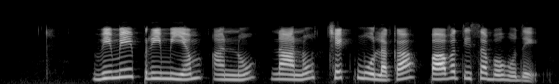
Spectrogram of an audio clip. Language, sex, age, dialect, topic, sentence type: Kannada, female, 31-35, Mysore Kannada, banking, question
